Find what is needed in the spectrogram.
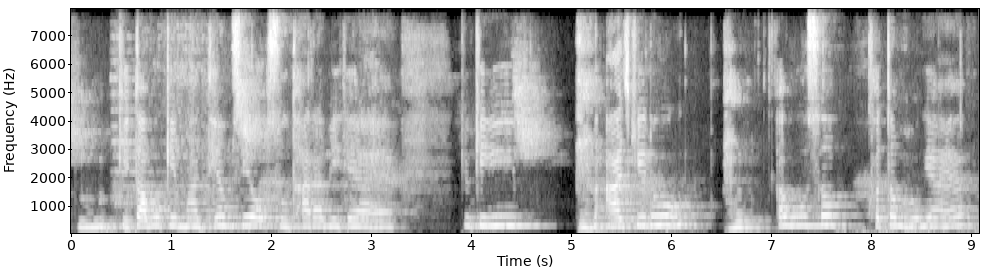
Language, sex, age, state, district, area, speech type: Hindi, female, 18-30, Uttar Pradesh, Chandauli, rural, spontaneous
